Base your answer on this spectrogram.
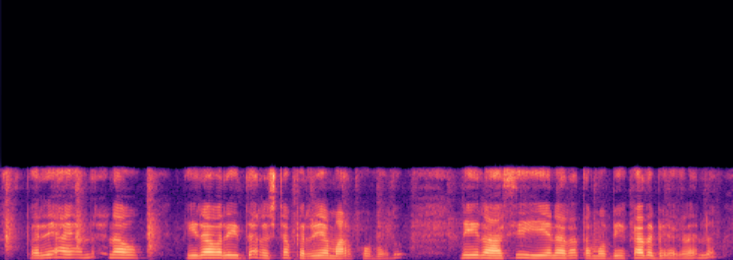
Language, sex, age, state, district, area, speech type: Kannada, female, 45-60, Karnataka, Gadag, rural, spontaneous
